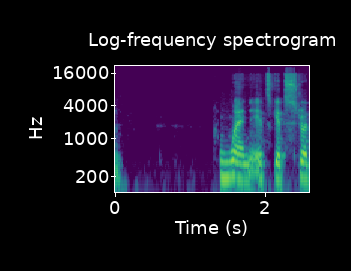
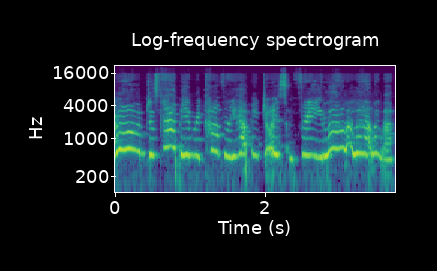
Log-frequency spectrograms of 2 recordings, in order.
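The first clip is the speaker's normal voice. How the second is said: much higher, fast sugary sing-song parody; mock cheerful. Mocking always-happy recovery YouTubers, high sugary sing-song parody. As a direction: ham up a chirpy always-happy voice with la la la. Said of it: "these people are on there".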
